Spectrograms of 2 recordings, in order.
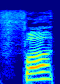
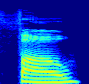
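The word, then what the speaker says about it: phở: And I looked over I said, "Sweetie, do you know that it's pronounced fa and not pho?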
